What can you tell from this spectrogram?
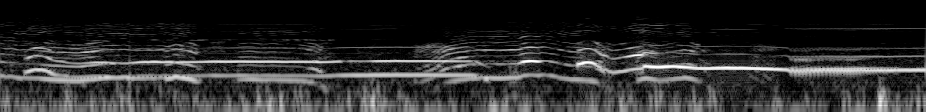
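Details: Two Siberian Huskies met outside Mosaic Stadium in Regina, howling a lonesome, sad tone: long steady notes that rise and waver, with two voices overlapping and a few short bent cries near the end.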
